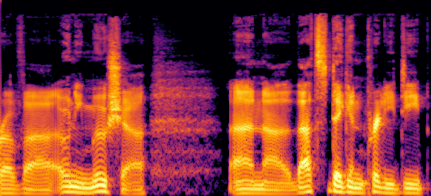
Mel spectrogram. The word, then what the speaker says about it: Onimusha: Onimusha. – Onimusha, yeah.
